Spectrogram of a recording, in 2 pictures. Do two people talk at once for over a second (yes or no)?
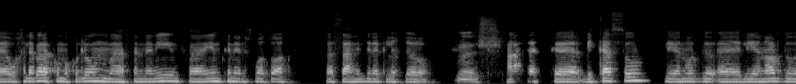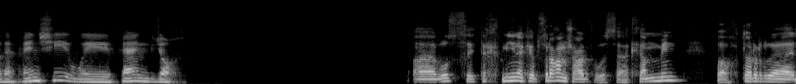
no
